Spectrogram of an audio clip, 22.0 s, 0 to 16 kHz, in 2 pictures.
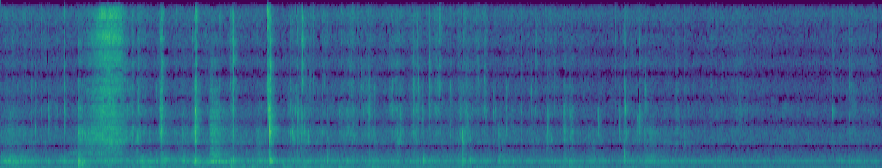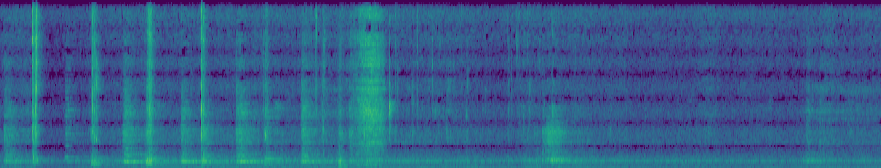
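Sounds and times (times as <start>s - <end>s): slime squishing by hand: 0.0s - 9.4s.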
